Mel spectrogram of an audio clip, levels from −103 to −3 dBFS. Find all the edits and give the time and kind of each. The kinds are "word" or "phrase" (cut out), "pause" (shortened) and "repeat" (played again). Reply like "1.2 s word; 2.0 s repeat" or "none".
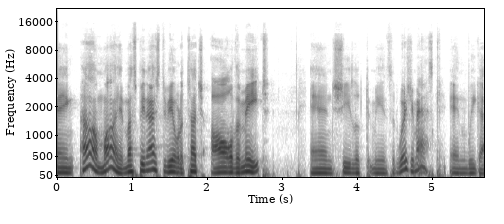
3.3 s pause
